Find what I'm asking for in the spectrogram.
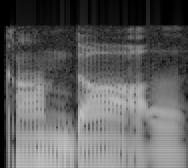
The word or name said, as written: Candolle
